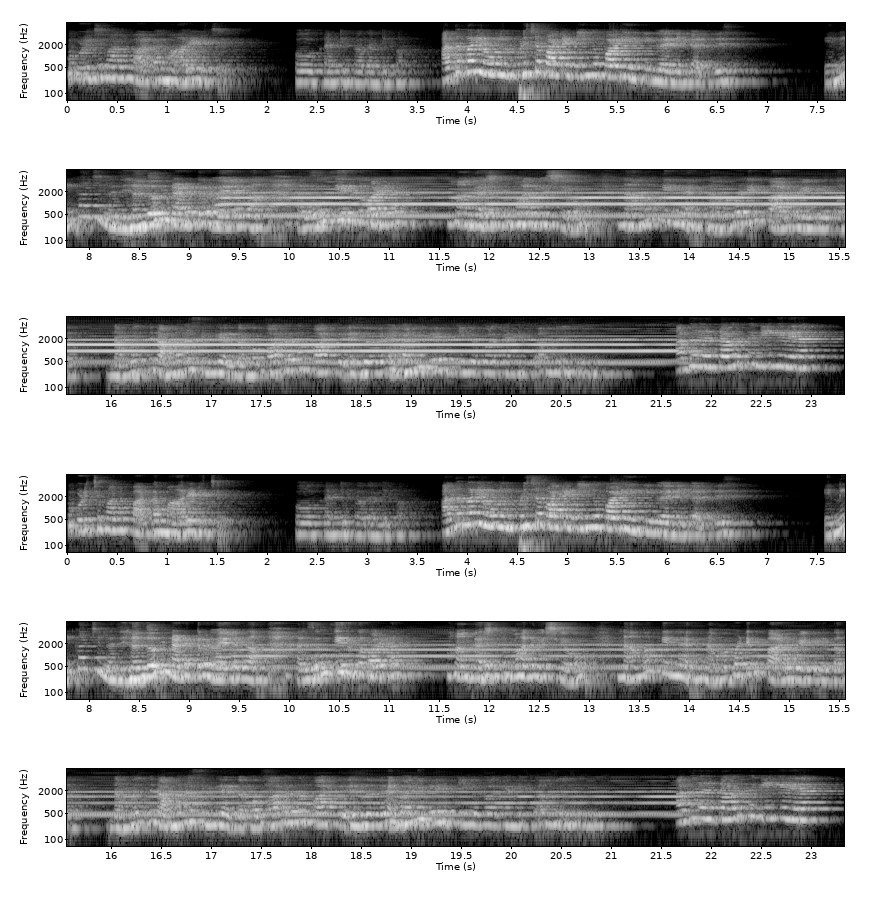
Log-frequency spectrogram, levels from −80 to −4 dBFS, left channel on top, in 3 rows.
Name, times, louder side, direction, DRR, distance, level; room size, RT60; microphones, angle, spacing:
voice 1, 0.0-1.4 7.6-11.2 11.6-15.6 18.7-19.4, right 1 dB, 45° right, 0 dB, 0.5 m, -23 dB
voice 2, 2.3-3.2 3.7-6.6 10.2-11.0 11.8-12.2 15.9-20.9 21.6-22.9, equal, 20° left, -4 dB, 0.6 m, -24 dB
Wind instrument woodwind instrument, 9.2-21.7, left 9 dB, 75° left, 0.5 m, -23 dB
3.3 x 2.9 x 2.6 m, 1.1 s
head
